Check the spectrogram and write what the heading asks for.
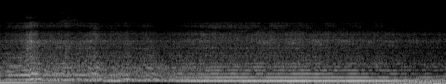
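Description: Drama background score: a low sustained drone of held notes that swells slightly as it goes on, with a deep rumble underneath that fades out about a second in.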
